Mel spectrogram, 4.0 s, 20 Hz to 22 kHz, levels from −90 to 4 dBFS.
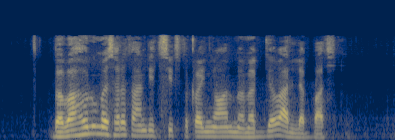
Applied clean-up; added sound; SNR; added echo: neural separator model SepFormer DNS4.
